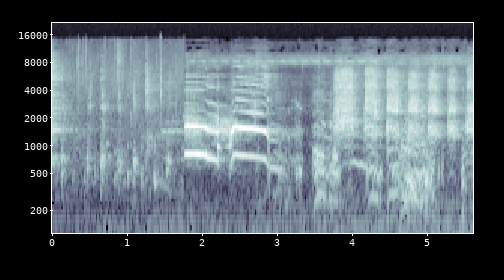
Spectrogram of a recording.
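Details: Rooster crowing at dawn as chickens sun themselves in the morning; a clear multi-part crow with a rising start and a long, level note, other fowl calling behind.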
